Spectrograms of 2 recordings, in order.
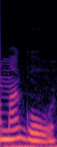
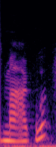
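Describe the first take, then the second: First: "magoa" with the stress on the last syllable GOA; oxytone stress. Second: "mágoa" with the stress on MÁ; paroxytone stress. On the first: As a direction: land "magoa" on its final syllable. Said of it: "a oxítona". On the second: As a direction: say "mágoa" leaning on the first syllable MÁ. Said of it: "e a oxítona magoa". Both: Shown as a demonstration.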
